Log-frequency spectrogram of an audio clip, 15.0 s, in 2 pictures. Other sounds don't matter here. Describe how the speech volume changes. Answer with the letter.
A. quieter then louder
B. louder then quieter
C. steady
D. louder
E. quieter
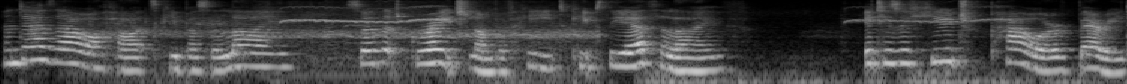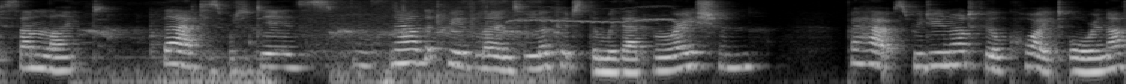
C.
